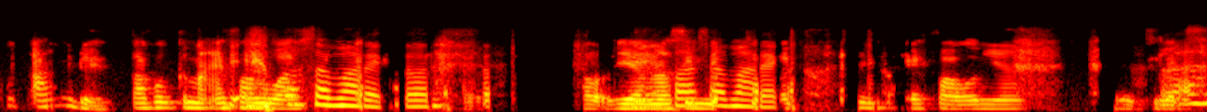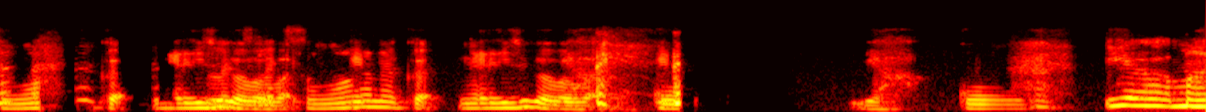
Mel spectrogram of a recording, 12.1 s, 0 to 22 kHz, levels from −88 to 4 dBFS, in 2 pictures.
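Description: Echo leak appears at 0.33 s, 1.96–2.48 s, 3.54–4.41 s, 5.43 s, 6.78 s and 9.38 s: a copy of the speech trailing by roughly 0.4 s. It ranges from faint, about 40 dB down, to about 5 dB louder, likely from residual echo the canceller missed. Between 1.55 and 6.94 s, and again at 9.46–9.65 s, the speech is suppressed in double talk, dropping by up to roughly 40 dB in pieces, likely because the canceller attenuated the talker along with the echo.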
